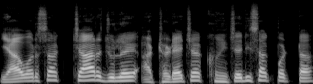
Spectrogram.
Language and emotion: Goan Konkani, neutral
